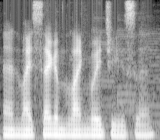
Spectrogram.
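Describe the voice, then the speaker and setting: A man's voice: lowish voice, monotone, moderate pace, soft background music. A man with an Italian accent, Italian his first language, streaming himself reading a visual novel aloud and chatting with viewers, with lots of fillers and restarts.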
